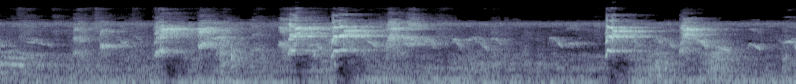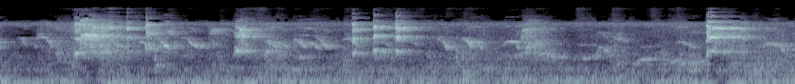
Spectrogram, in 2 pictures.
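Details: Lovebirds in a small home aviary giving bursts of sharp, high, squeaky chirps, clustered in quick runs every second or so with quieter gaps and soft background twittering between.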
